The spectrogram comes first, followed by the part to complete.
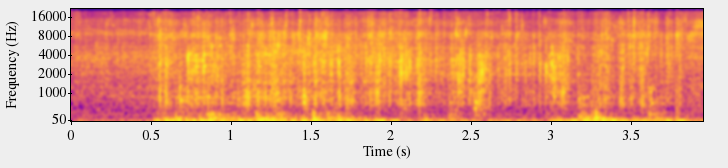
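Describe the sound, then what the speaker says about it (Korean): Small potatoes sizzle and crackle in hot oil over medium heat with a continuous hiss, stirred with occasional scraping and shuffling, close by and moderately loud. "식용유 2큰술 넣고 중불로 3분 볶습니다"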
